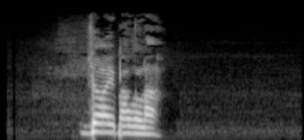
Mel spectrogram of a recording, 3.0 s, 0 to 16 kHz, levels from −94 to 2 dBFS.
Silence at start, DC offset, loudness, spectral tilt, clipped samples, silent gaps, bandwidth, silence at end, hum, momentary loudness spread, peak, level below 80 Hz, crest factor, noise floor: 0.8 s; under 0.1%; -16 LUFS; -7 dB/octave; under 0.1%; none; 11 kHz; 1.45 s; none; 12 LU; 0 dBFS; -60 dBFS; 20 dB; -63 dBFS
